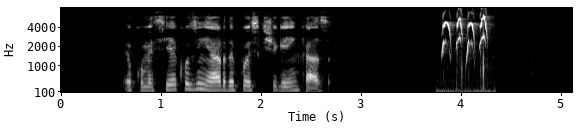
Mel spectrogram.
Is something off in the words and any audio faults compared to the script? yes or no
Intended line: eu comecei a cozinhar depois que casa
yes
